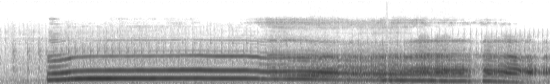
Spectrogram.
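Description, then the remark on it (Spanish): A voice imitates the crying of La Llorona, a ghostly wail: one long sustained mournful howl that holds steady, then wavers and slowly falls in pitch. Loud, with nothing else around it. “Y entonces ella empezó a escuchar el grito de la llorona, pero la llorona llorando. No mames. No, ¿cómo crees? Y, dice, y no se cortaba el llanto, y de repente otra vez.”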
